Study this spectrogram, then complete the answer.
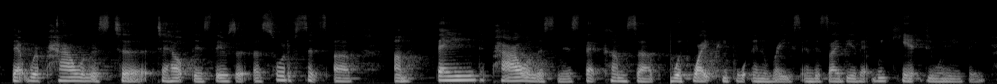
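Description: With an American accent, a woman speaks in a very deep, low pitch with vocal fry and a dark, mellow tone against a quiet background. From US South, Georgia. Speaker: theologian and clinical psychologist. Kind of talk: interview.

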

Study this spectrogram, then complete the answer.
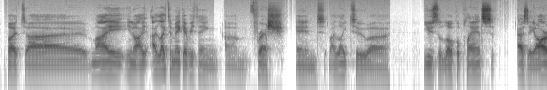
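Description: Very slow speech in an American accent with fairly even intonation. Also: man. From northeastern Pennsylvania. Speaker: herbalist and forager. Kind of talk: interview. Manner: halting, many fillers.

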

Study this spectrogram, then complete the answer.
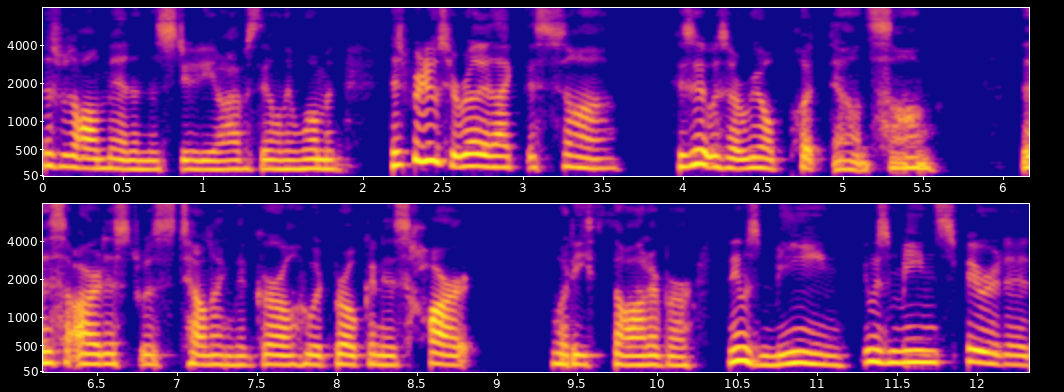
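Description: In an American accent, a woman with a fairly low pitch and an ordinary speaking voice talks fairly quickly with ordinary pitch variation, on a very clean recording with a silent background. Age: 60s. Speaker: record producer and music professor.

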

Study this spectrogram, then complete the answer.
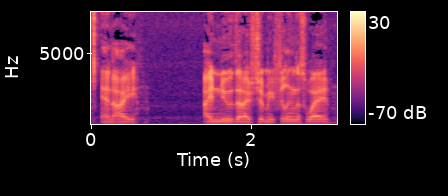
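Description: This man speaks at a fairly low pitch. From US Midwest, Nebraska (near Omaha). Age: 40s. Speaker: music educator and PhD student. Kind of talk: interview. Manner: halting, with many fillers and repetitions.

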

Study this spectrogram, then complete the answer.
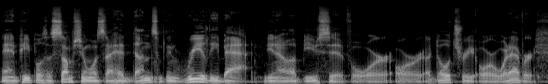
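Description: This man has a very deep, low pitch and vocal fry. He talks at a very fast pace with lively intonation. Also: hardly any pauses. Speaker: pastor. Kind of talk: church podcast discussion and teaching.

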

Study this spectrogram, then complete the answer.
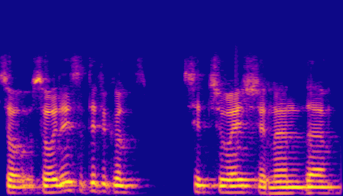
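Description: A man with an Icelandic accent talks at medium pitch and a fairly slow pace. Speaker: author and environmental activist. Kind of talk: interview. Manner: halting, many fillers and repetitions.

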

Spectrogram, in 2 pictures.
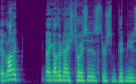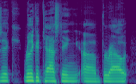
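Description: An unremarkable speaking voice with ordinary pitch variation moves at a moderate pace in a dry, close recording with no echo and a silent background. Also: man, fairly high pitch for a man. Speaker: podcast host. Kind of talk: casual chat.

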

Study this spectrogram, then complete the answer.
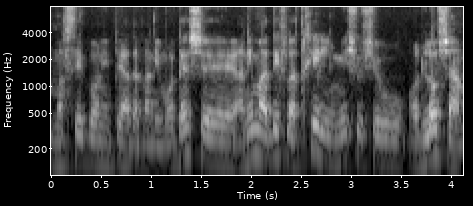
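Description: A man talks at a moderate pace and a medium pitch. His pitch varies in an ordinary way. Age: 40s. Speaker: talent agent. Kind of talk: casual interview. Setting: office. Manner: halting.

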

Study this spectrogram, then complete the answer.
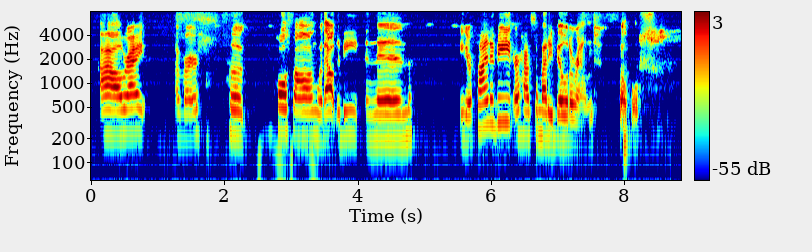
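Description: Speaking in a Southern US accent at a moderate pace with long, frequent pauses, a woman has a fairly high pitch and ordinary pitch variation in a dry, close sound with no echo. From Georgia, US South. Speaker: rapper. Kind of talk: interview.

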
